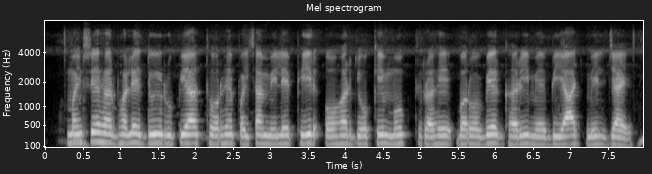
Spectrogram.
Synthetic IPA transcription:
mə̃nseɦəɾbʱəled̪uiɾʊpjat̪ʰoːɾɦẽpəɪsamɪlepʰɪɾoːɦəɾd͡ʒoːkemʊk̚t̪ɾəɦebəɾoːbeːɾɡʱəɾimẽbiaːd͡ʒmɪld͡ʒaːe

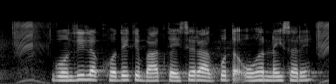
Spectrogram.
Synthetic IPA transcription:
ɡõːnlilakʰoːd̪ekebaːd̪̚kɐiseɾaːɡ̚but̪a̰ʔoːɦəɾnɐĩsɐɾẽː

